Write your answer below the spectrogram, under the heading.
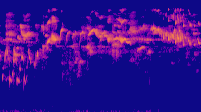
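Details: Trained captive male common starling pouring out a continuous high, shrill babble of twittering, chattering and whistled phrases, densely packed with no pauses.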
